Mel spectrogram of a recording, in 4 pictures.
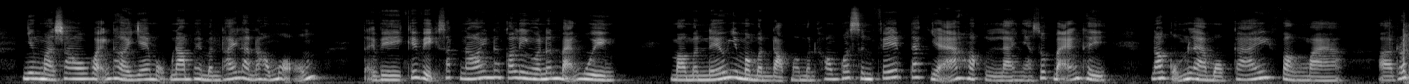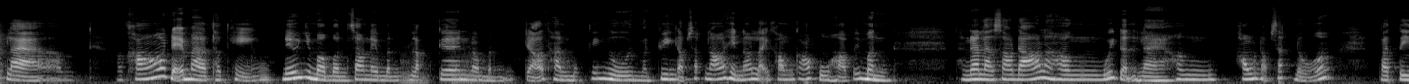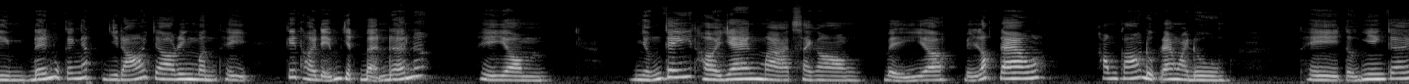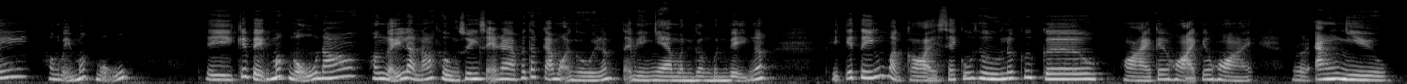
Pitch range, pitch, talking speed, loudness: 200-270 Hz, 235 Hz, 210 wpm, -22 LUFS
